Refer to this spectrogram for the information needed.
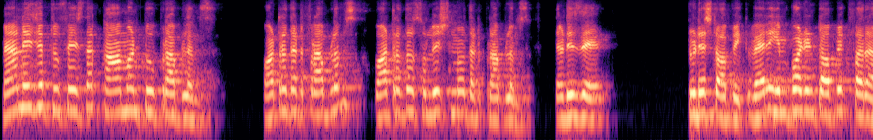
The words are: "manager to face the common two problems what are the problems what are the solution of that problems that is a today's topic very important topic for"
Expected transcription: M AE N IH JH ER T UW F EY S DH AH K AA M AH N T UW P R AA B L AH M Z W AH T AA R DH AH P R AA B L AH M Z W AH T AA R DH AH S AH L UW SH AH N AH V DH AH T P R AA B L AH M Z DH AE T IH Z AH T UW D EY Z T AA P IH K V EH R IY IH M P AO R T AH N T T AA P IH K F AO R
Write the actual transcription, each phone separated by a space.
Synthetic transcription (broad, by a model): M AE N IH JH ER T UW F EY S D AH K AA M AH N T UW P R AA B L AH M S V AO T AA R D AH P R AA B L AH M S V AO T AA R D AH S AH L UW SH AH N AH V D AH T P R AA B L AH M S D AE T IH Z AH T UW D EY S T AA P IH K V EH R IY IH M P AO R T AH N T T AA P IH K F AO R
